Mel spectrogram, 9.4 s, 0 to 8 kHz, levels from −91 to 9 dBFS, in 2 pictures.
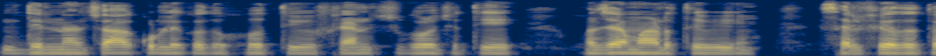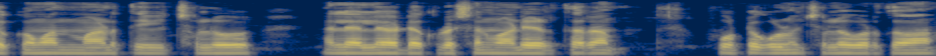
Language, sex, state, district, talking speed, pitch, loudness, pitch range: Kannada, male, Karnataka, Gulbarga, 130 wpm, 120 Hz, -19 LUFS, 115-120 Hz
